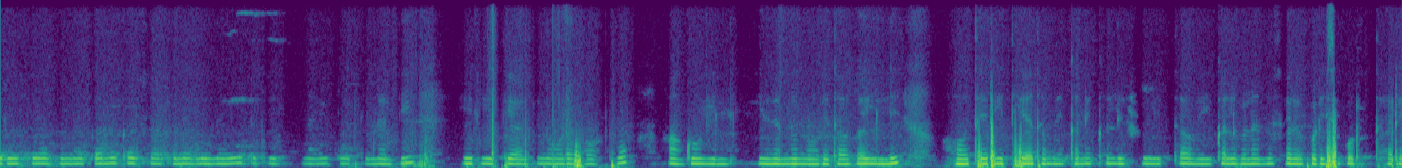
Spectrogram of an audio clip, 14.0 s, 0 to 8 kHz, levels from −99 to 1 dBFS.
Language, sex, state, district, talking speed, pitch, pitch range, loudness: Kannada, female, Karnataka, Gulbarga, 60 wpm, 230 Hz, 225-235 Hz, -26 LUFS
